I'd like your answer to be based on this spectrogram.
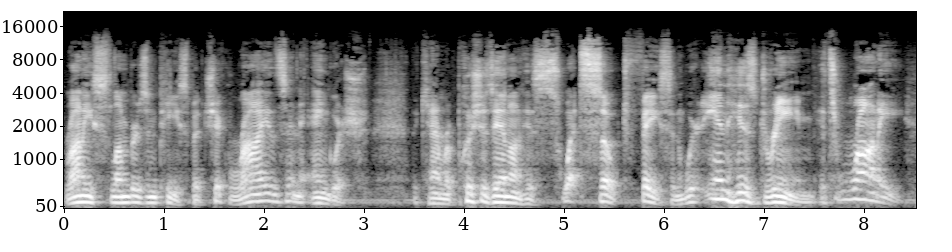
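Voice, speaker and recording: A man with a bright, mid-pitched voice narrates a film dramatically. His delivery swings widely in pitch, theatrical and suspenseful, over soft music. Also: big pitch swings, measured pace, husky. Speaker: co-host and narrator. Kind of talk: dramatic scripted movie retelling.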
